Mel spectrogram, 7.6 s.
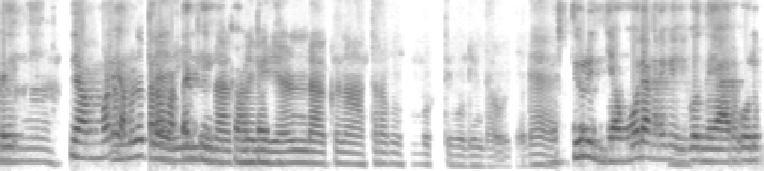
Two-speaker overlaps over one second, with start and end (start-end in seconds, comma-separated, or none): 1.3-2.8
